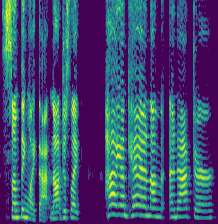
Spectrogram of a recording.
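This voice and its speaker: A woman's voice: high voice, expressive, a little slow, sharp tone. An American woman giving casual, direct coaching advice as a host, often checking in with the listener as she goes. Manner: direct, emphatic, checks in with "right?" and "okay". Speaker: host and acting coach leading an online discussion.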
